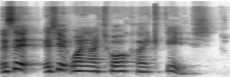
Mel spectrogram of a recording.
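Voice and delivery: put-on high, babyish little voice. Wondering aloud which voice is the seal voice, baby voice. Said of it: "when I do my baby voice".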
